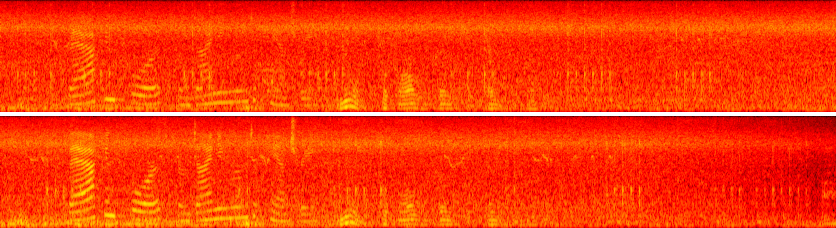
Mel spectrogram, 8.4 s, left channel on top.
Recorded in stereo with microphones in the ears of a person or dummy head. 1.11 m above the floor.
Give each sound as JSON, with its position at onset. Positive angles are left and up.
{"t": 0.7, "sound": "a woman speaking", "side_deg": -15, "distance_m": 0.6}
{"t": 3.4, "sound": "a man speaking", "side_deg": 30, "distance_m": 0.7}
